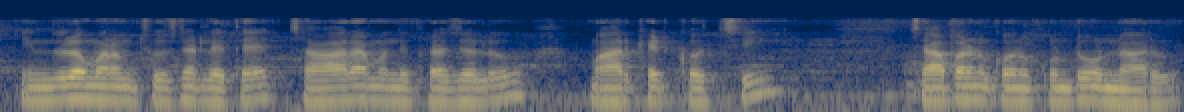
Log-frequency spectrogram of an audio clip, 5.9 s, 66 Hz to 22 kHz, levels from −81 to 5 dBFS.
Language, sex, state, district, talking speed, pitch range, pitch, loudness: Telugu, male, Andhra Pradesh, Guntur, 110 wpm, 120-130 Hz, 120 Hz, -27 LUFS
